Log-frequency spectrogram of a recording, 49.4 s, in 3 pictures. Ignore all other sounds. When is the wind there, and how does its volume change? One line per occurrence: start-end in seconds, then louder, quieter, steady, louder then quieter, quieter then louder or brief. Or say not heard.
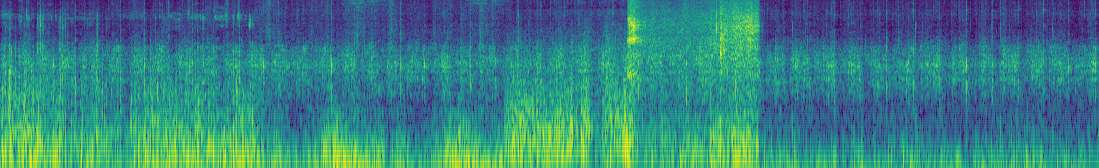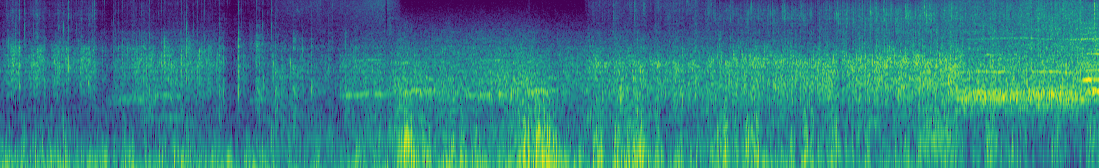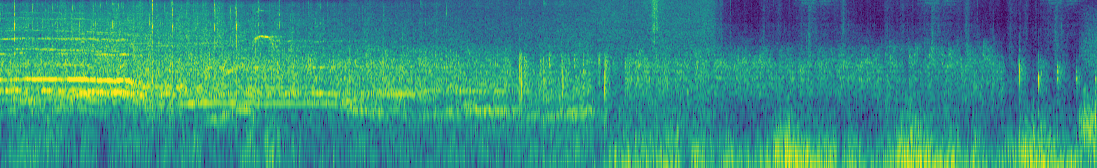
0.0-49.4 quieter then louder.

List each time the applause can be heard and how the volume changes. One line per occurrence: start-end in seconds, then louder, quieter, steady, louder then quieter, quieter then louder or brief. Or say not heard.
0.0-49.4 louder then quieter.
